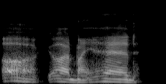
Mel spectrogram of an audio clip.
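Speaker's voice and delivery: groaning moan, said to oneself. Narrating a game scene to players, voicing James moaning to himself. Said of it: "James's voice again as he's just kind of moaning to himself".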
